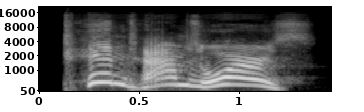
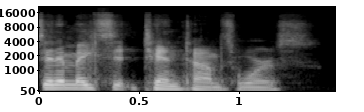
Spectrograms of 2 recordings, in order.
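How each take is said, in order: First: "Ten times worse" stretched out high and slow; exaggerated high, slow "Ten times worse"; emphatic repeat. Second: Said in the usual way. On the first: Real, not acted. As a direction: draw out each word of "Ten times worse", pitched way up.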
